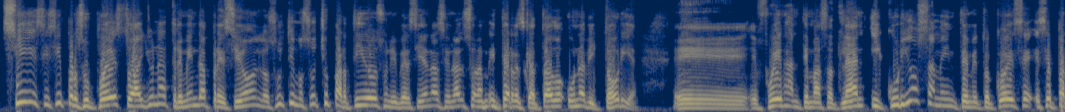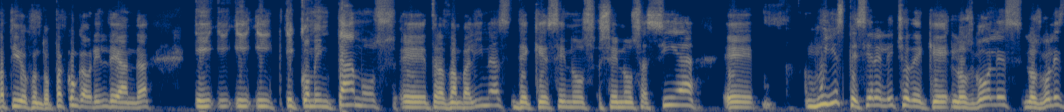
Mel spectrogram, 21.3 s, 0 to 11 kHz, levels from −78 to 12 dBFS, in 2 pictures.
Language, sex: Spanish, male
